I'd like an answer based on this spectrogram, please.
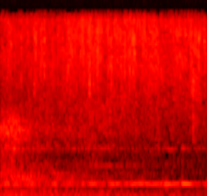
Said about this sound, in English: Distant sounds of rain patter onto the tent as I slowly awaken from my sleep.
